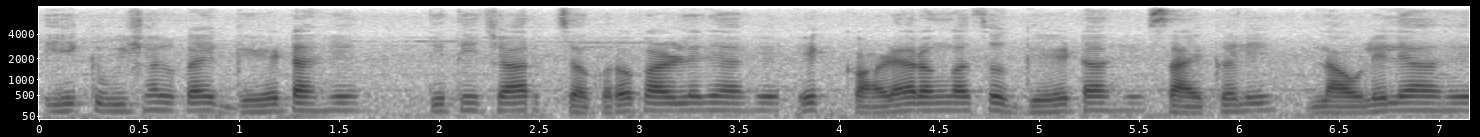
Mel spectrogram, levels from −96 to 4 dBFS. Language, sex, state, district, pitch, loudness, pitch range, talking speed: Marathi, male, Maharashtra, Nagpur, 155 Hz, -27 LUFS, 140-155 Hz, 145 wpm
